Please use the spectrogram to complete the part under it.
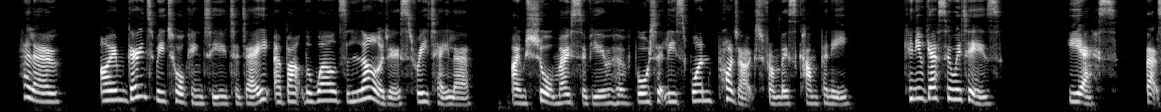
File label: Lecture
